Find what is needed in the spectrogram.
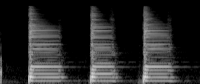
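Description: Yamaha BB735A five-string electric bass through an Ampeg Portaflex amp: three short notes of the same pitch, about half a second apart, each with a sharp, bright attack, popped by the index finger pulling up the G string in slap technique.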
